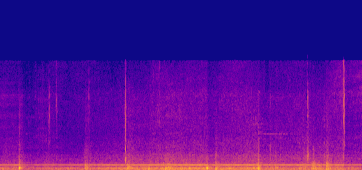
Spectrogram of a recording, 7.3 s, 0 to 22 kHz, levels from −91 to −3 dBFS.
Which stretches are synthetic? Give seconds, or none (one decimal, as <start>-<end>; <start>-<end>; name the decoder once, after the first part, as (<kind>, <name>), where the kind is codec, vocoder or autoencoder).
0.0-0.5 (autoencoder, DAC-VAE)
